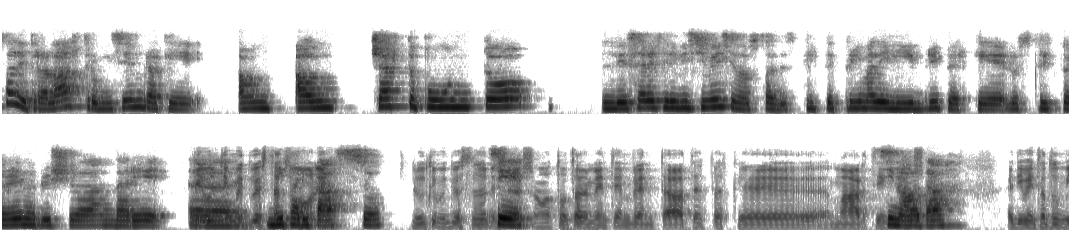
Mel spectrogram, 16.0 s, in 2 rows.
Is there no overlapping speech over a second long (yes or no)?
no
